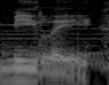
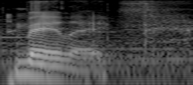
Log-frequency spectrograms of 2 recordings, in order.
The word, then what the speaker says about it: Melee: Melee. I have to say it wrong the first time. Melee.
